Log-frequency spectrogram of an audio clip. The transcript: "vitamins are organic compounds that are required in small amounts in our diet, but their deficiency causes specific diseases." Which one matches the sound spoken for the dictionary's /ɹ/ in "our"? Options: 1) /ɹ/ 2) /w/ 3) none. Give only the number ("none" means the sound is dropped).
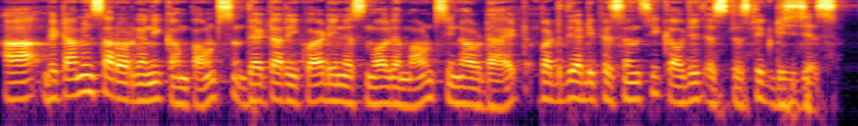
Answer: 2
